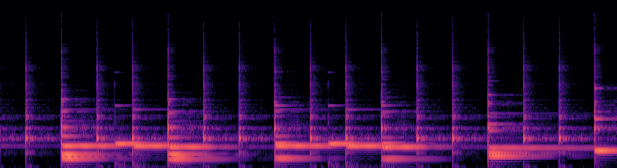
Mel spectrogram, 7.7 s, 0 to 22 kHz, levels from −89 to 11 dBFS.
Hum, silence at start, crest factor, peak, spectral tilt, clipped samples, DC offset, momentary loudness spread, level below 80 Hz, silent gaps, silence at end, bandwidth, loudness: none; 0.3 s; 18 dB; -10 dBFS; -8.5 dB/octave; under 0.1%; under 0.1%; 14 LU; -66 dBFS; none; 0 s; 8.8 kHz; -27 LUFS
